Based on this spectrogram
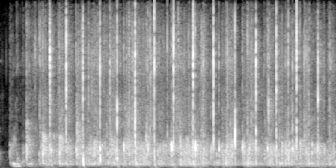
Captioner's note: audience applauds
